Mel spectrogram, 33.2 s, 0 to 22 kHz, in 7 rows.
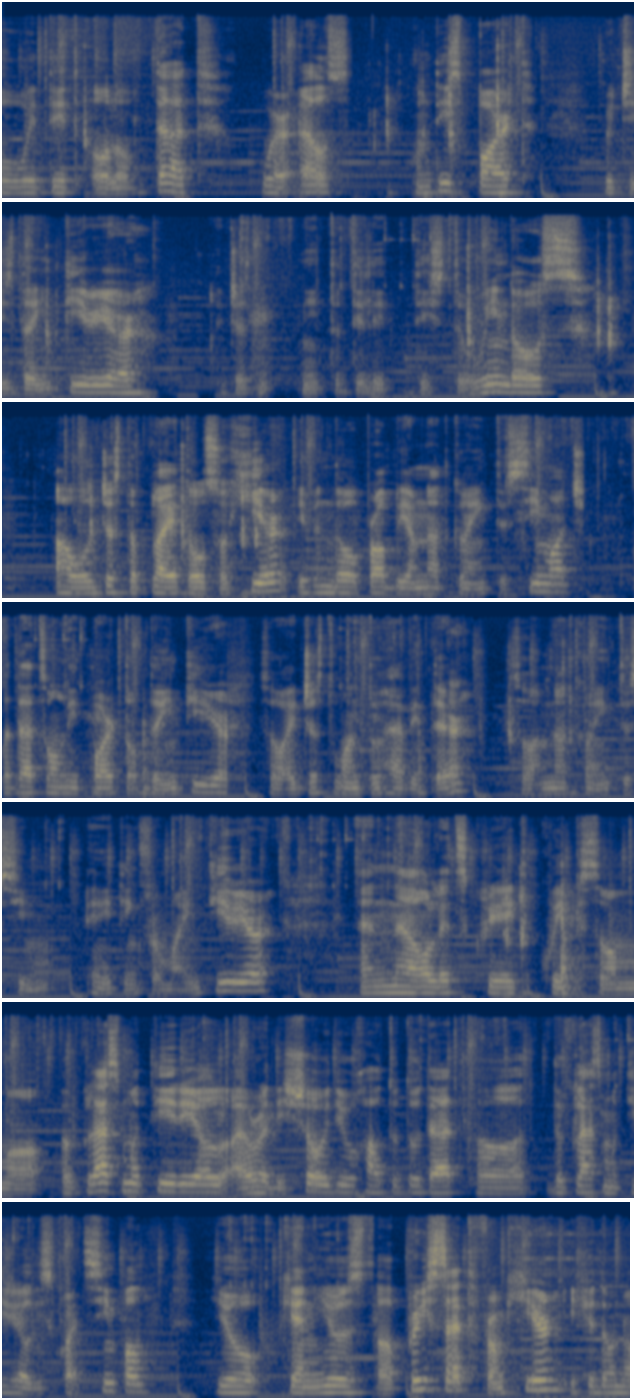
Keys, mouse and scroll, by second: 3.1 alt+x, 9.2 Delete, 11.2 m, 14.6 click, 16.8 click, 17.8 alt+middle click, 18.2 f, 19.3 click, 21.3 click, 21.8 click, 23.9 click, 25.1 click, 26.7 click, 30.3 click, 30.9 click, 31.1 click.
